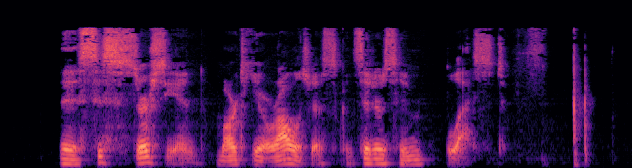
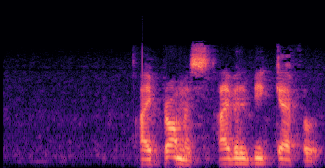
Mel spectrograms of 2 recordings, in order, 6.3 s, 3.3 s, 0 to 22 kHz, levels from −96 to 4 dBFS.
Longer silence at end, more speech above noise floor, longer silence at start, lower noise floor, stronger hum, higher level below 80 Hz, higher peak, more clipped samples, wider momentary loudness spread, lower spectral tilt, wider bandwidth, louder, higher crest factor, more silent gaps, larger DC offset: first, 0.45 s vs 0.1 s; first, 64 dB vs 44 dB; second, 0.6 s vs 1.4 s; first, -89 dBFS vs -60 dBFS; neither; about the same, -66 dBFS vs -62 dBFS; second, -6 dBFS vs 0 dBFS; neither; first, 16 LU vs 5 LU; second, -2 dB/octave vs -4.5 dB/octave; first, 11.5 kHz vs 7.8 kHz; second, -24 LUFS vs -16 LUFS; about the same, 20 dB vs 18 dB; neither; neither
